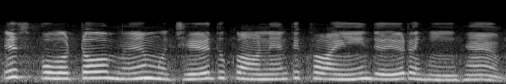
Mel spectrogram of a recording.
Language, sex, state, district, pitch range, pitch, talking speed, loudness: Hindi, male, Madhya Pradesh, Katni, 235-285 Hz, 260 Hz, 105 wpm, -14 LUFS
